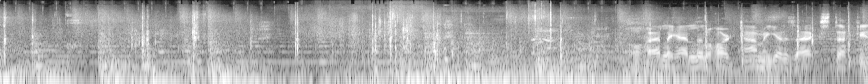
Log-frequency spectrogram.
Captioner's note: chopping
